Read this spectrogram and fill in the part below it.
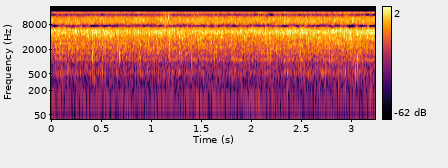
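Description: Jackfruit tender bites fry in a skillet on high heat, giving a steady, dense sizzle with faint crackles throughout, close and continuous, with no talking.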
